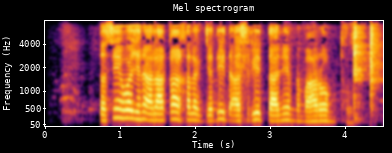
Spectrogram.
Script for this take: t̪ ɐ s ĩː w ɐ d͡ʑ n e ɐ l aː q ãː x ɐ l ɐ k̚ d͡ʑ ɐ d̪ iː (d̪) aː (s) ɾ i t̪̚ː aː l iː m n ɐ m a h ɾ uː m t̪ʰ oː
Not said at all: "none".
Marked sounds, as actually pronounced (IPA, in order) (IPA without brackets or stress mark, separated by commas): d̪, s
